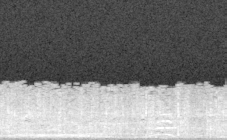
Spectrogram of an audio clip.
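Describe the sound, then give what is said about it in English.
A crowd gives a round of applause during a motivational talk, a steady wash of clapping at moderate level for the whole clip. “Get old man a round of applause.”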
